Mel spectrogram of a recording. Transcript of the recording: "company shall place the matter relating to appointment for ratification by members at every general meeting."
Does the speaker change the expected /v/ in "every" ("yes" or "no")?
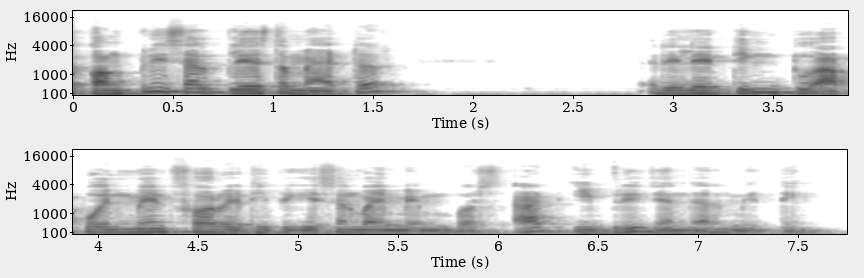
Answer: yes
